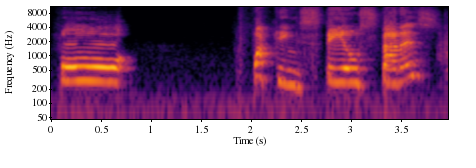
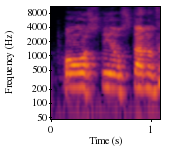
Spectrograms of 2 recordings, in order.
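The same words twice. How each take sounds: First: Big, drawn-out, higher and louder on four; emphatic rave. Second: Said in the usual way. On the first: Real, not acted. Praising a viewer's four watches, slow emphatic rave. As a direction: savour each word like a prize.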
